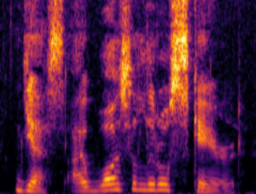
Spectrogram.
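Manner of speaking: a lightly voiced, proper little girl; prim little girl. A narrator's reading. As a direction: answer neatly and properly, like a good child. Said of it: "said Dora primly".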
